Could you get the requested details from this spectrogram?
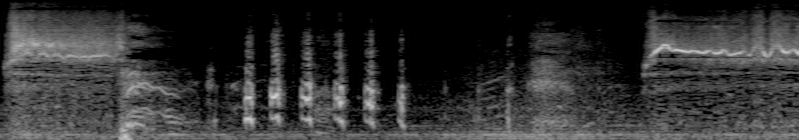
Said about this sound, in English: Oh, you can whistle. Hey, whistling is also part of celebrating, isn't it? But I can't whistle. Like, the best I can do is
